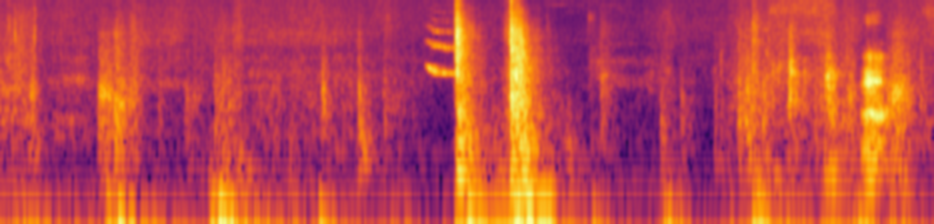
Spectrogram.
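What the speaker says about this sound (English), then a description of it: "Let me close this door." An interior door is closed with a scrape and rattle, then one solid thump, followed by a few softer knocks and shuffling movement nearby, with no talk.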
